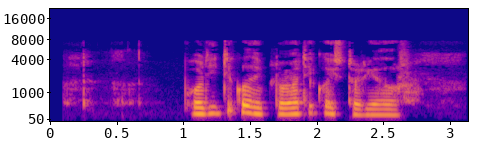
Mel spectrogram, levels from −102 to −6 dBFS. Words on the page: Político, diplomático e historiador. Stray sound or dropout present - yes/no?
no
